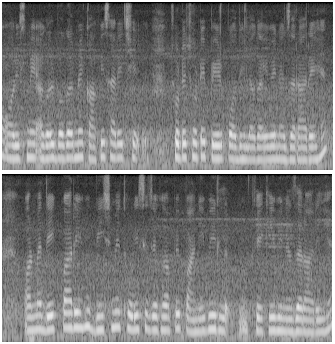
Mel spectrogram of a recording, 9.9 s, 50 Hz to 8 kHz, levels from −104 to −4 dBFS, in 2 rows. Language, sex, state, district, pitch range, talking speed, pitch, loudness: Hindi, female, Uttar Pradesh, Etah, 185-210 Hz, 225 wpm, 195 Hz, -24 LUFS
